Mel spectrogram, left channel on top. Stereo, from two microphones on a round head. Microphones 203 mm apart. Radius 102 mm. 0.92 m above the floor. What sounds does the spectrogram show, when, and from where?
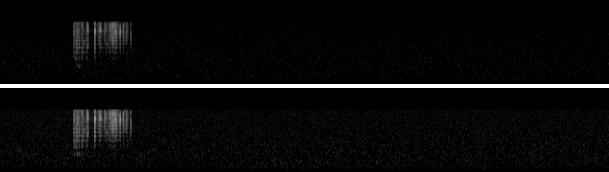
0.7 s crumpling: 15° right (ahead or behind)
